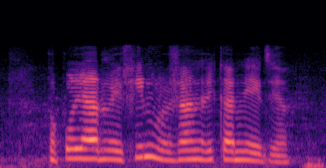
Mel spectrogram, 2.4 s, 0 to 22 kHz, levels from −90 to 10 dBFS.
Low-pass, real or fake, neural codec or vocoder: 7.2 kHz; fake; codec, 24 kHz, 0.9 kbps, WavTokenizer, medium music audio release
